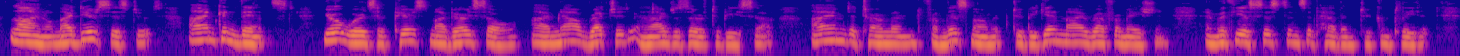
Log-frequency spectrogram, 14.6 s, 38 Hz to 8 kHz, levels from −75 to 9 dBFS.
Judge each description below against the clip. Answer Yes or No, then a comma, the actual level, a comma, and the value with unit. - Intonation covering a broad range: No, average, 3.0 semitones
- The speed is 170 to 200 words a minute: Yes, average, 175 wpm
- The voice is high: No, low, 130 Hz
